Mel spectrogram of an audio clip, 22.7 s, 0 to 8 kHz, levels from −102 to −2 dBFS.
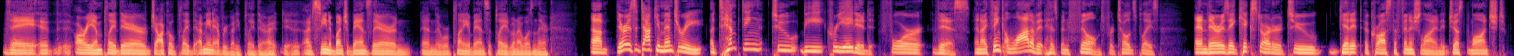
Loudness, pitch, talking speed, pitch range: -19 LUFS, 115 Hz, 195 wpm, 95-140 Hz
